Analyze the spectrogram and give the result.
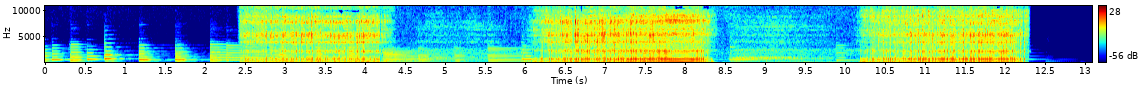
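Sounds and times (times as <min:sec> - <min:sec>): faint background music: 0:00.0 - 0:12.8
dog snoring: 0:02.4 - 0:12.3.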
